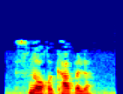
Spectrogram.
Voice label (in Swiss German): "narrekappele", alsace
